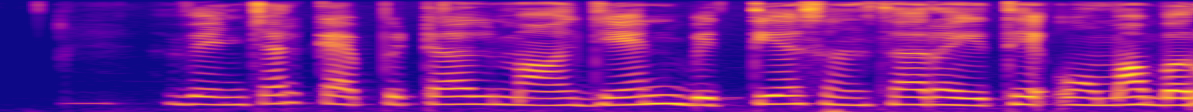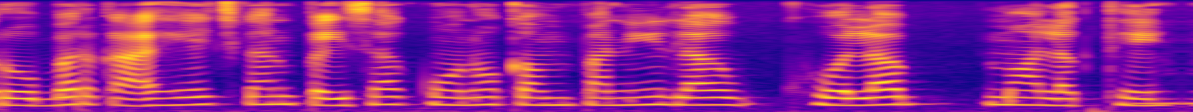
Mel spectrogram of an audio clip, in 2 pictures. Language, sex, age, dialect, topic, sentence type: Chhattisgarhi, female, 18-24, Central, banking, statement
